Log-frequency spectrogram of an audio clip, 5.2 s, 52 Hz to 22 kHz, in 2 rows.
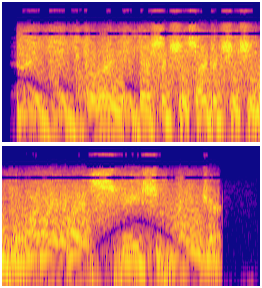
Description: win; freak fortress 2

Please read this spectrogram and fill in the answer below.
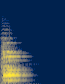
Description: scare; itsteals; legs; slender

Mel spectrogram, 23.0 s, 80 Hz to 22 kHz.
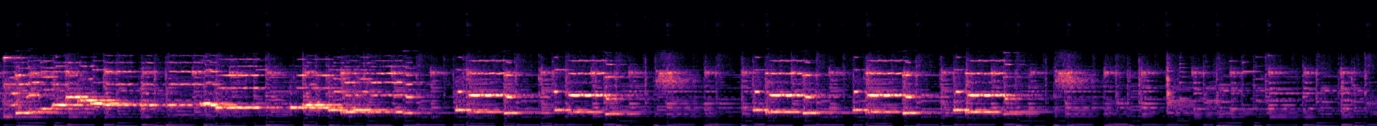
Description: upgrade music; tf2ware ultimate

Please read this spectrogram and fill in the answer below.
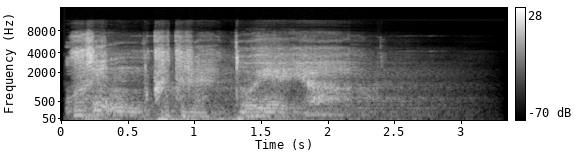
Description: zombi coming

